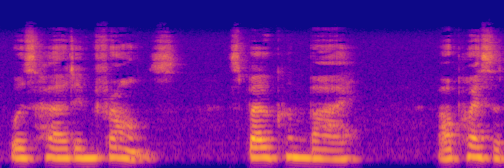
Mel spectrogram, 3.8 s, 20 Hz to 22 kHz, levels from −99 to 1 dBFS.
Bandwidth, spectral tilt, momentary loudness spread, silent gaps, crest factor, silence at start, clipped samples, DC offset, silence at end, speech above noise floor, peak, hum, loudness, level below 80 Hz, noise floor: 12 kHz; -4.5 dB/octave; 13 LU; none; 20 dB; 0.1 s; under 0.1%; under 0.1%; 0 s; 35 dB; -4 dBFS; none; -24 LUFS; -80 dBFS; -58 dBFS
